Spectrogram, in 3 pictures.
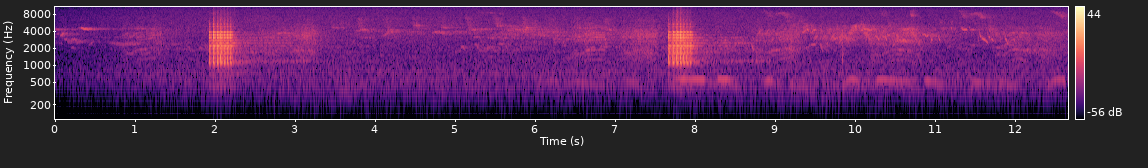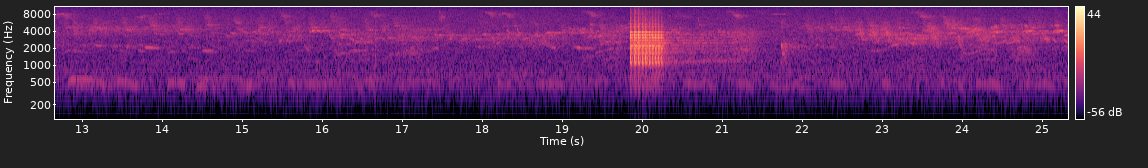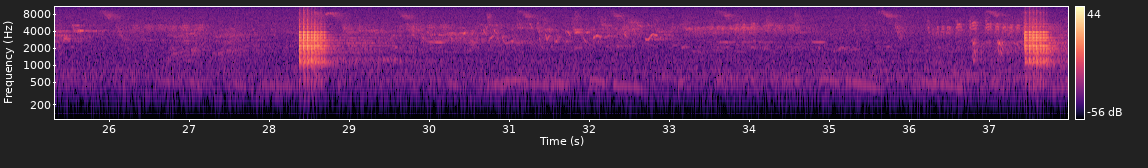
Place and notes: Wangeroogeweg, Münster, Germany - Woodpecker vs. metal lamp post
Recording using Zoom H5
Nordrhein-Westfalen, Deutschland, 7 April 2021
